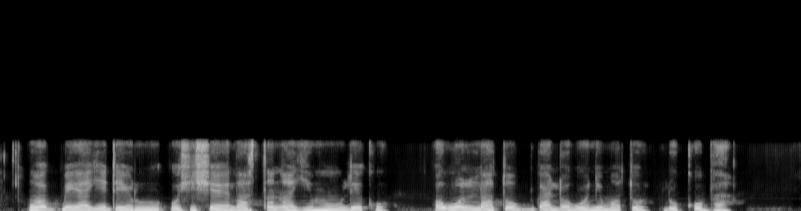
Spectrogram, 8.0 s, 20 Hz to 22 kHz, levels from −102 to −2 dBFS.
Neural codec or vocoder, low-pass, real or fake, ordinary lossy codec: codec, 16 kHz, 4 kbps, X-Codec, HuBERT features, trained on LibriSpeech; 7.2 kHz; fake; none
